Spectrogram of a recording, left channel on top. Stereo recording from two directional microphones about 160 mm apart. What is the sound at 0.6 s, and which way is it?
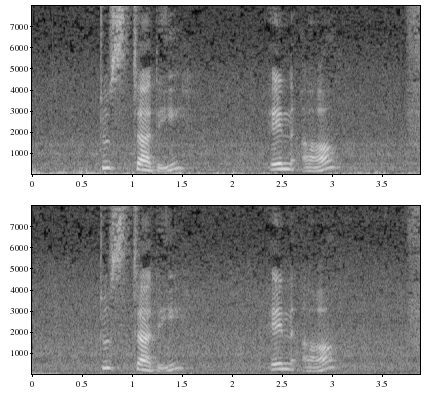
Speech, 45° left (ahead or behind).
